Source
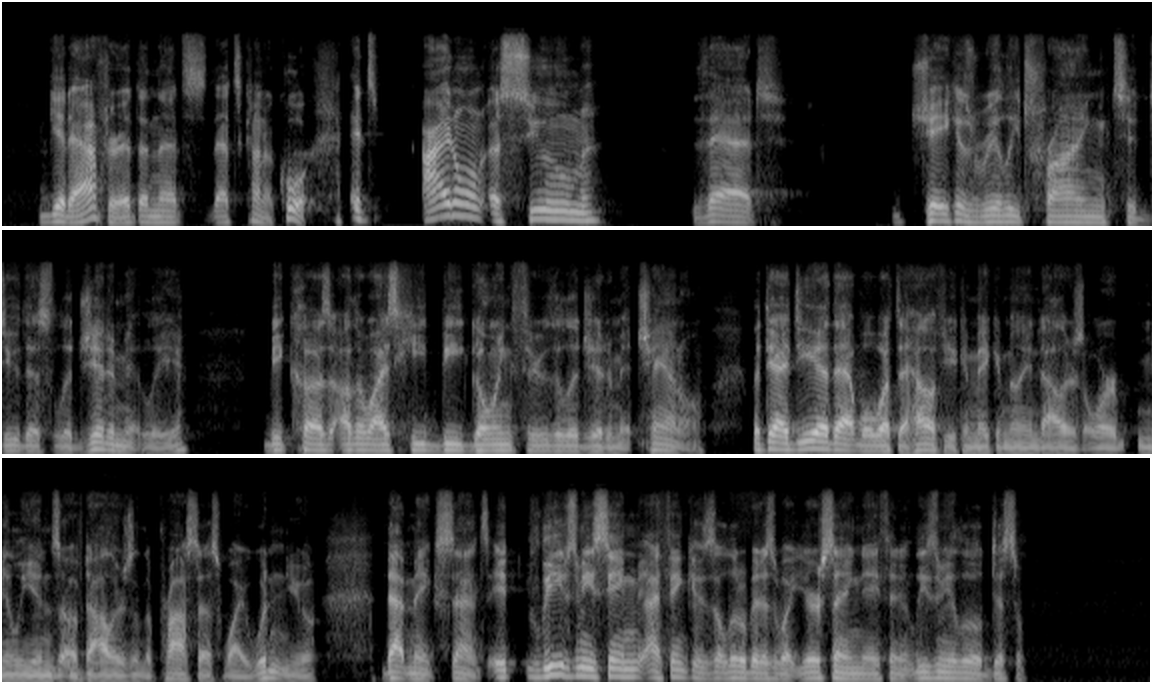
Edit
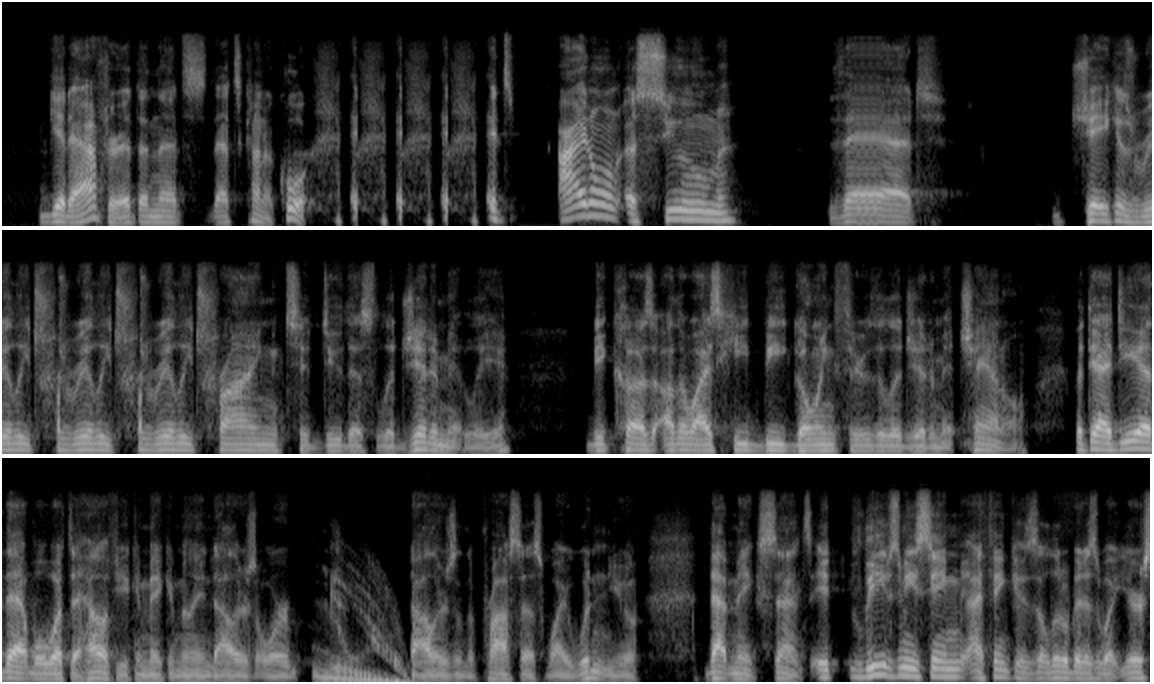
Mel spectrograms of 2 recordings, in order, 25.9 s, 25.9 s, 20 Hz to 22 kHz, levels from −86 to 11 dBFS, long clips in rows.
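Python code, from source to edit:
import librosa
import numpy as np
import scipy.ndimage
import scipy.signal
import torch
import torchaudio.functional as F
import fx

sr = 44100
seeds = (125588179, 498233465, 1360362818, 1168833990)

y = fx.edit(x, sr, fx.repeat(start_s=2.31, length_s=0.34, count=4),
    fx.stutter(start_s=5.36, slice_s=0.02, count=10),
    fx.repeat(start_s=7.24, length_s=0.61, count=3),
    fx.tape_stop(start_s=17.0, length_s=0.9), tone=tone)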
